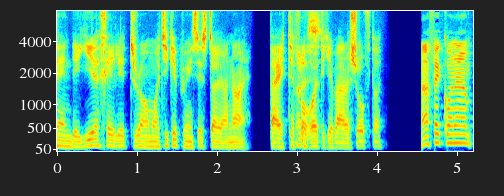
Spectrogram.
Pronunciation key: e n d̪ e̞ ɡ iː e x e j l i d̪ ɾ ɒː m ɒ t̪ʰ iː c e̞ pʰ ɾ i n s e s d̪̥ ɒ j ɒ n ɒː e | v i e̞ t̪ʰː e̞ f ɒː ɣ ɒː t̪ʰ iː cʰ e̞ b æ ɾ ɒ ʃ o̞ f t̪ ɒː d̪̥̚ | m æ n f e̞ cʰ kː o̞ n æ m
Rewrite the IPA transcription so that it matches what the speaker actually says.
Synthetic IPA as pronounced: e n d̪ e̞ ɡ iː e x e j l i d̪ ɾ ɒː m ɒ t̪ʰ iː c e̞ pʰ ɾ i n s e s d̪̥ ɒ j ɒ n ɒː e | v æ e̞ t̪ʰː e̞ f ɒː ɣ ɒː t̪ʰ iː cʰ e̞ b æ ɾ ɒ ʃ o̞ f t̪ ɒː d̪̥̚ | m æ n f e̞ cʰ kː o̞ n æ m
